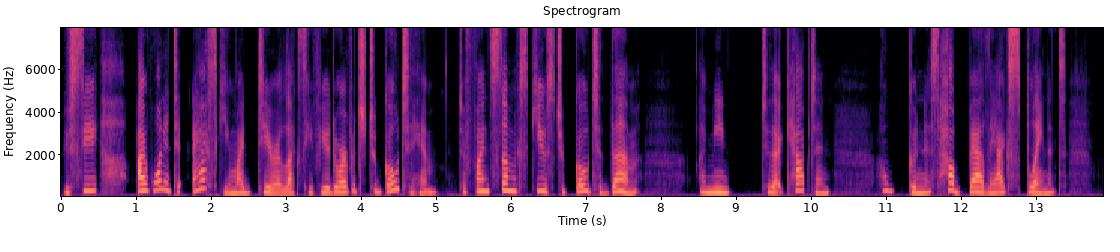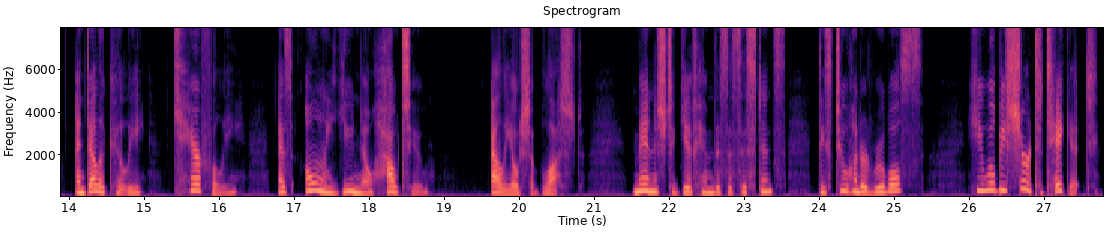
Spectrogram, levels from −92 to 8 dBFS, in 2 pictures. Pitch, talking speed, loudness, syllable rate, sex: 260 Hz, 130 wpm, -20 LUFS, 4.5 syllables/s, female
